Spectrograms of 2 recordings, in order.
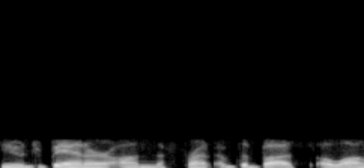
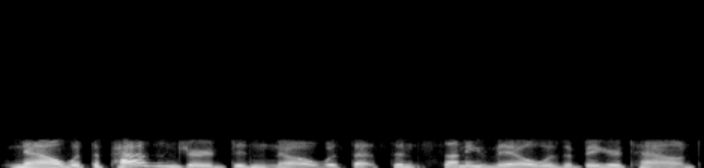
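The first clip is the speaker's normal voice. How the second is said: ordinary talk, nothing marked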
